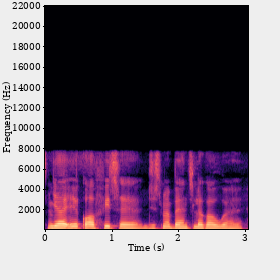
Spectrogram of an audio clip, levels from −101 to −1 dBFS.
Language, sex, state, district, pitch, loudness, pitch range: Hindi, female, Jharkhand, Deoghar, 190 Hz, -16 LUFS, 185-205 Hz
